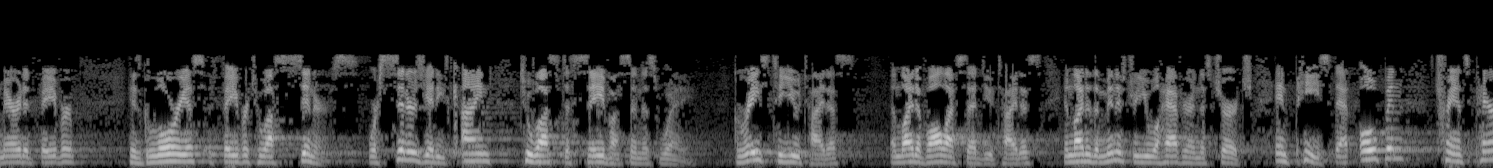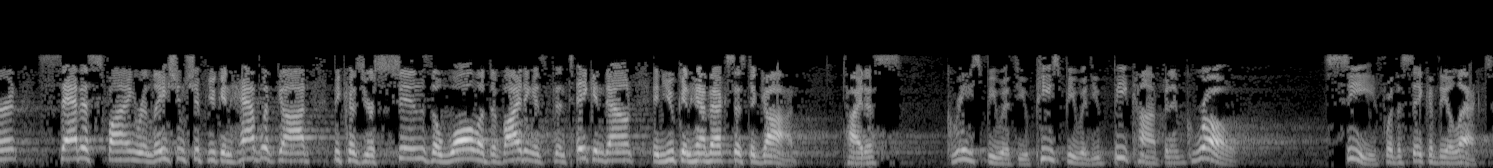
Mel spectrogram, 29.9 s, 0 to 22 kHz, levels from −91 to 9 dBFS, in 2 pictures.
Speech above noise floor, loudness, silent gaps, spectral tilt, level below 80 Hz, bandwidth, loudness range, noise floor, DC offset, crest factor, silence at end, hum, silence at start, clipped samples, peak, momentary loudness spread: 30 dB; -23 LUFS; none; -3 dB/octave; -64 dBFS; 6 kHz; 6 LU; -53 dBFS; under 0.1%; 20 dB; 0 s; none; 0 s; under 0.1%; -4 dBFS; 13 LU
